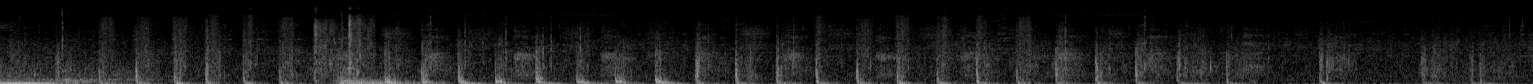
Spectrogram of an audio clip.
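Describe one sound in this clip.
Footsteps thud steadily on grass and dirt.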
